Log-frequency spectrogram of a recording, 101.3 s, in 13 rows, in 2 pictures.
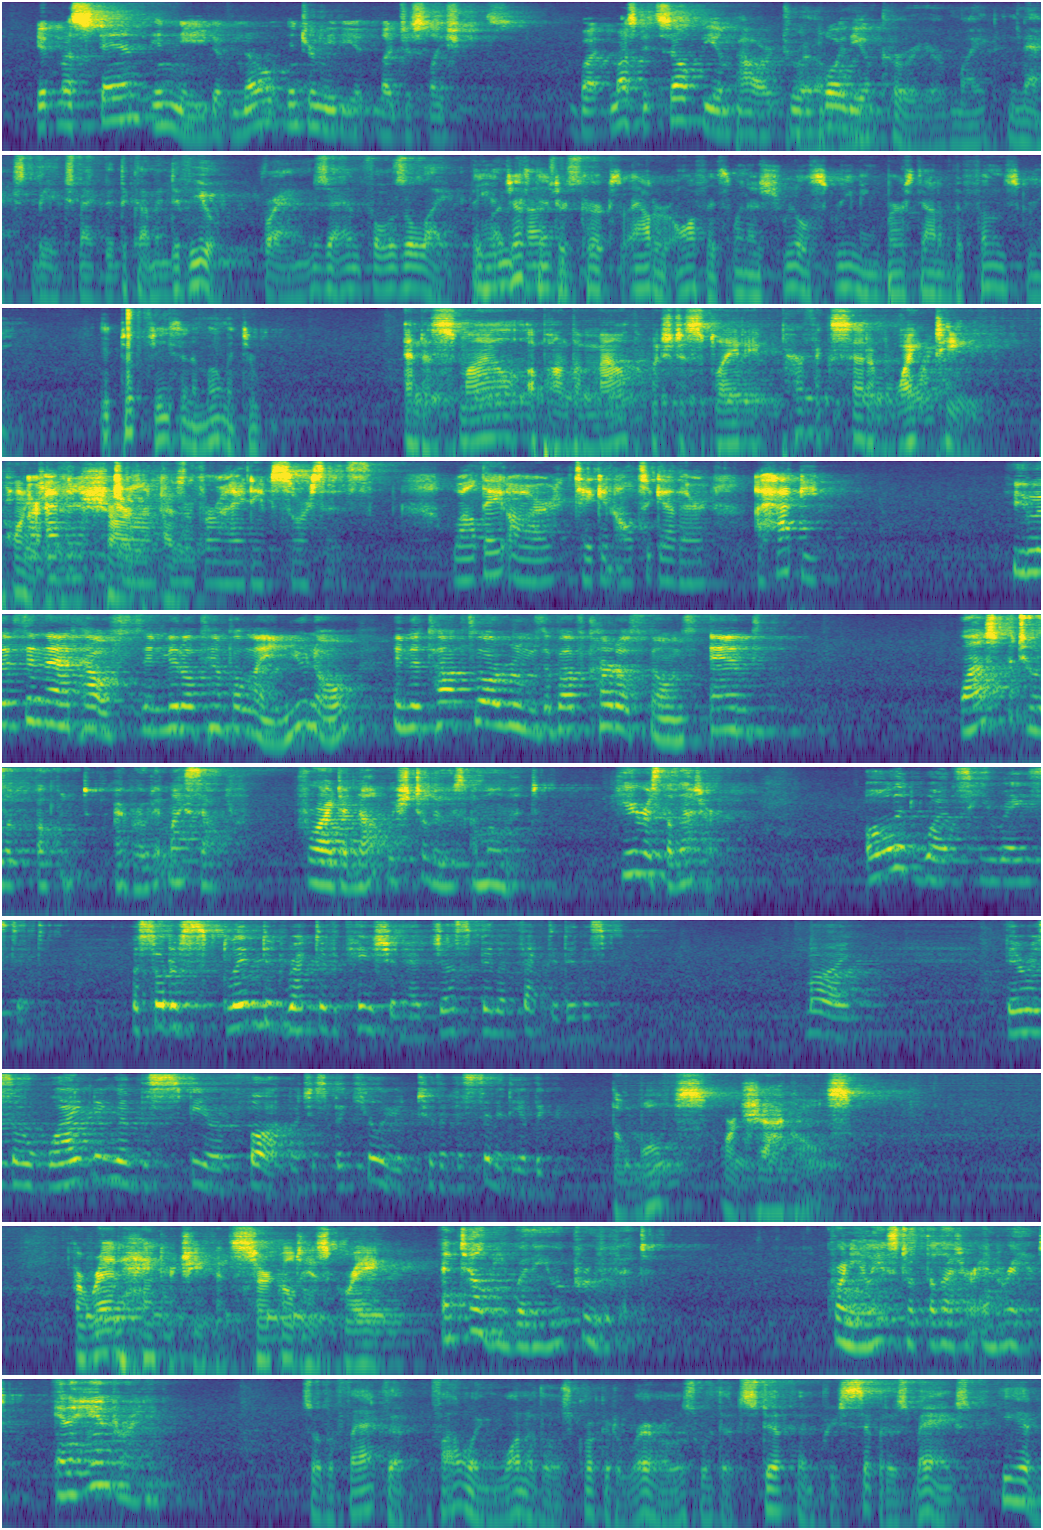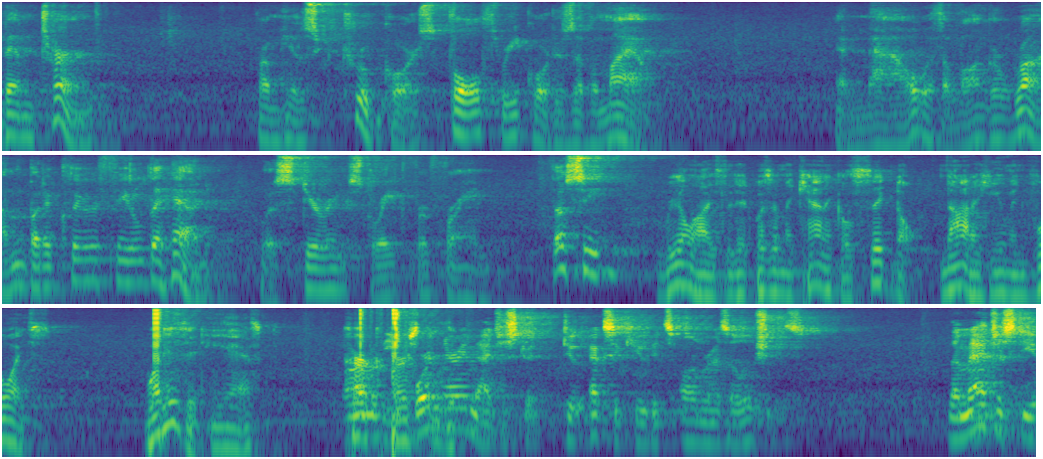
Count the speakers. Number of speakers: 8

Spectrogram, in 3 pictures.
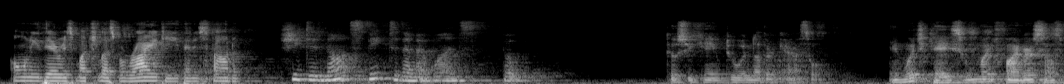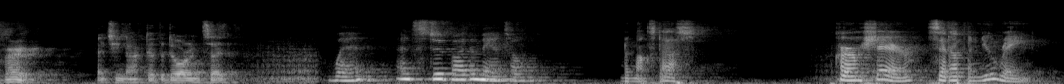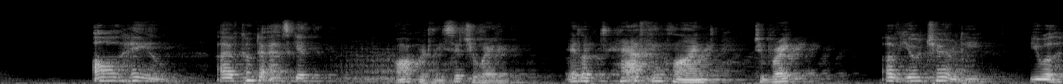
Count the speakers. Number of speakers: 4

